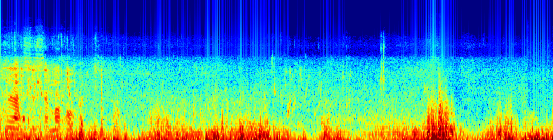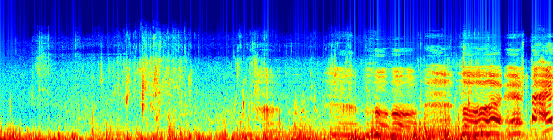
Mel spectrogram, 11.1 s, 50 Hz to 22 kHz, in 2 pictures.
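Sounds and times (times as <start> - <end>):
wind buffeting microphone: 0.0 - 11.0
water sloshing and splashing: 2.0 - 4.0, 5.8 - 9.2.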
